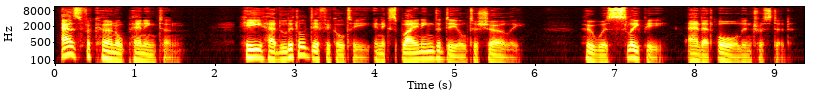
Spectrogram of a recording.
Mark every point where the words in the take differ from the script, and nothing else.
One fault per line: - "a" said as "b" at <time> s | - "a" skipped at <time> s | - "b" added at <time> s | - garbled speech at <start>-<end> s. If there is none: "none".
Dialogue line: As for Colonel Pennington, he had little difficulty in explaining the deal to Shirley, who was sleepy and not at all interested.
- "not" skipped at 8.1 s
